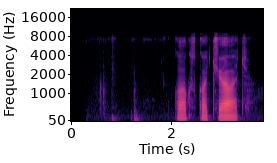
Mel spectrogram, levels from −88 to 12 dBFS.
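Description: No faults found in this speech clip; the top end stops at about 8 kHz, consistent with a wideband call codec at a moderate bitrate, and that is normal for the call path.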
